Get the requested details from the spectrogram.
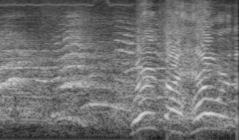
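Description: A woman shouts loudly close by.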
